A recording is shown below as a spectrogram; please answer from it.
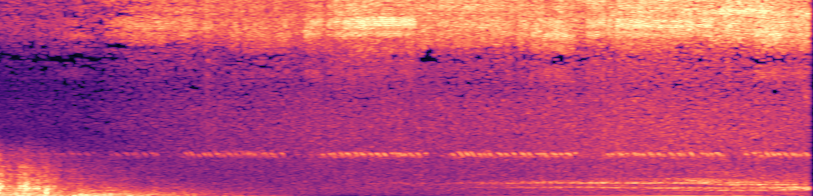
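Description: A deep rumble from the opening theme dies away over the first couple of seconds. It leaves a quiet forest ambience of insects chirping in an even pulse about once a second over a faint high hiss. Soft sustained tones swell in toward the end.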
